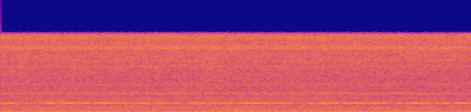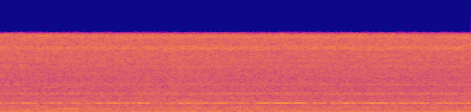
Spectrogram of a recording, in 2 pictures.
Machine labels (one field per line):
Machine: fan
